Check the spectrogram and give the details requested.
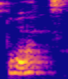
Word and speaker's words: sports: is gotten from french please make sure you pronounce the t in english except you're speaking french so it's sports in english although it's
